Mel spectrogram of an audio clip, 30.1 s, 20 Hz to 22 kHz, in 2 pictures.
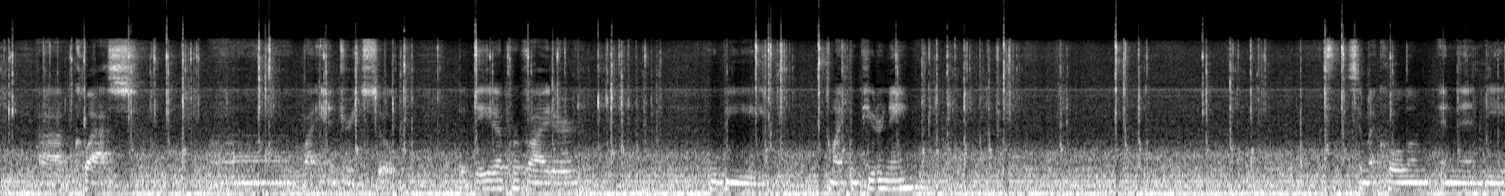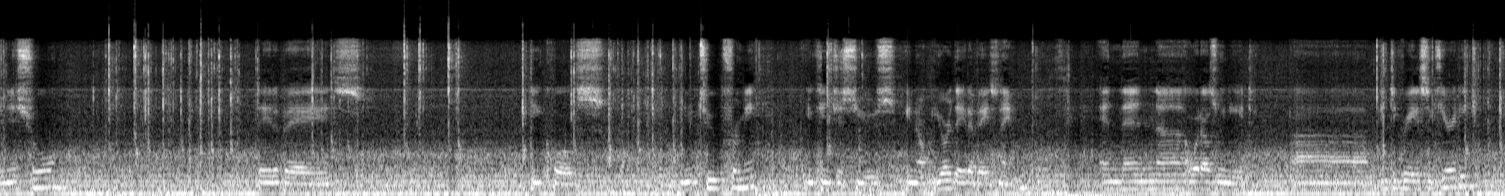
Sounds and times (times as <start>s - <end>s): Typing: 0.0s - 6.6s, 7.4s - 15.2s, 16.1s - 18.4s, 19.1s - 22.1s, 28.8s - 30.1s
Speech: 0.4s - 1.4s, 2.1s - 4.0s, 4.6s - 5.8s, 7.1s - 9.3s, 13.5s - 15.7s, 17.6s - 18.7s, 20.3s - 21.2s, 21.9s - 25.4s, 26.0s - 29.8s.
